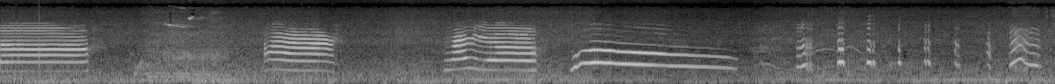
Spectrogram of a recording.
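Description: Beluga whale vocalising in air: a series of mewing, whistle-like calls, one long falling whistle, then a quick run of short chirps near the end.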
